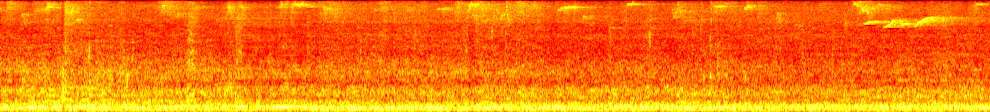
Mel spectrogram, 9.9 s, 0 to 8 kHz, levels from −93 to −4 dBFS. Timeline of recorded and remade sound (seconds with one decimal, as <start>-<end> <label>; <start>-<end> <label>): 0.0-2.2 recorded; 2.2-3.1 remade; 3.1-9.9 recorded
